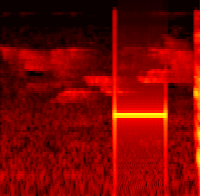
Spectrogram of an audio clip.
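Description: A single censor bleep: a steady, high-pitched pure tone, edited in to cover a word. It starts abruptly about a second in, lasts about half a second and cuts off sharply.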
